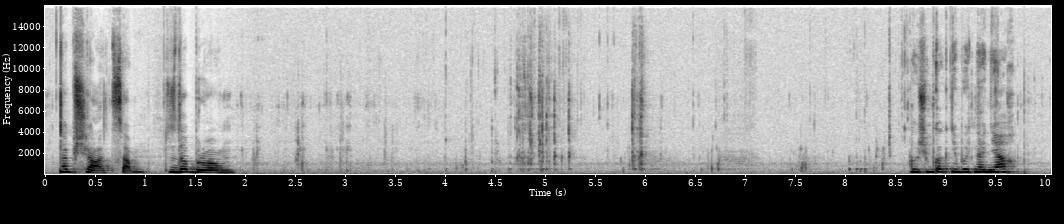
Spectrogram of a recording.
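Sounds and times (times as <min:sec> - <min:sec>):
wet chewing clicks and smacks: 0:01.9 - 0:06.8, 0:07.4 - 0:08.7.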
